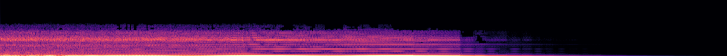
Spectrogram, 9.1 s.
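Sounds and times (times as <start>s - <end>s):
electric guitar with effects: 0.0s - 7.2s.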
